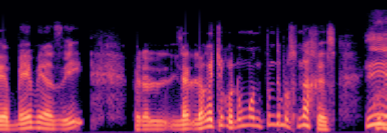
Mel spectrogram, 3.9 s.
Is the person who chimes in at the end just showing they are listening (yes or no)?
no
